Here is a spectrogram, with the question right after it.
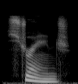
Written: strange

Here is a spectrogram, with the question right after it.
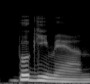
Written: boogeyman

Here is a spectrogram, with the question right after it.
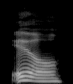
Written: ill

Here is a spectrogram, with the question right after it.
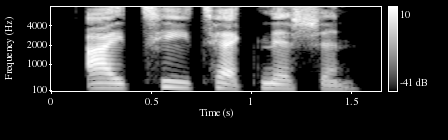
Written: IT technician

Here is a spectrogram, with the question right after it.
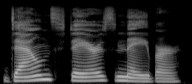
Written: downstairs neighbour

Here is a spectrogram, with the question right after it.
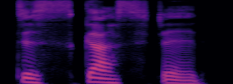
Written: disgusted

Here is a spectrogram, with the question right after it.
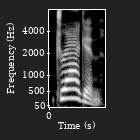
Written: dragon

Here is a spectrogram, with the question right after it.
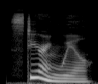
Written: steering wheel

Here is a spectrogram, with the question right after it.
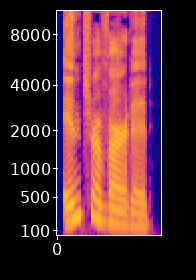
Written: introverted

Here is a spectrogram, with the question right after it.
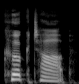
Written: cooktop

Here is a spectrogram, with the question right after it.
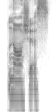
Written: nauseous

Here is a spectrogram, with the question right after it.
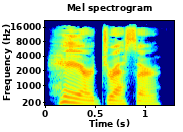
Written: hairdresser

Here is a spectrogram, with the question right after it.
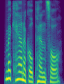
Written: mechanical pencil

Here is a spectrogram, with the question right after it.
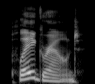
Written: playground

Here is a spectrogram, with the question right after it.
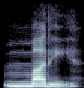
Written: muddy

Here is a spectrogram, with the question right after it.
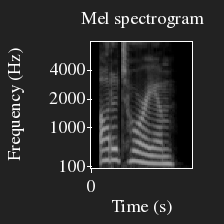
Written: auditorium

